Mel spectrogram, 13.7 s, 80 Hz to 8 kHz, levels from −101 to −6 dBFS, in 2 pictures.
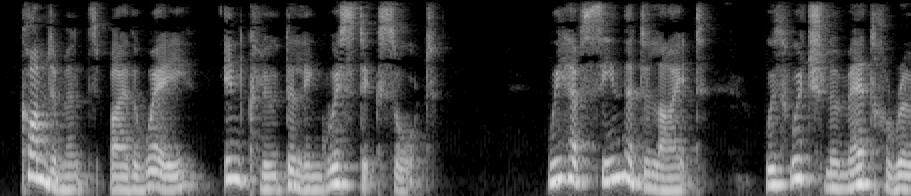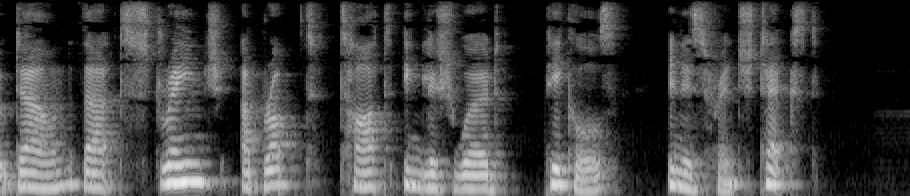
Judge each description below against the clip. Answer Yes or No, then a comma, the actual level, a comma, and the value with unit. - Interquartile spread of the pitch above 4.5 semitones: Yes, average, 5.2 semitones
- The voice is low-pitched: No, medium, 180 Hz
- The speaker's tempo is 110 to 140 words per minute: Yes, slow, 135 wpm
